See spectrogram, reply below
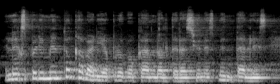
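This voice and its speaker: A woman reading a scripted narration in an even, steady delivery. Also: on the low side, quick pace, echoey room. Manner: even, read-aloud delivery.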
